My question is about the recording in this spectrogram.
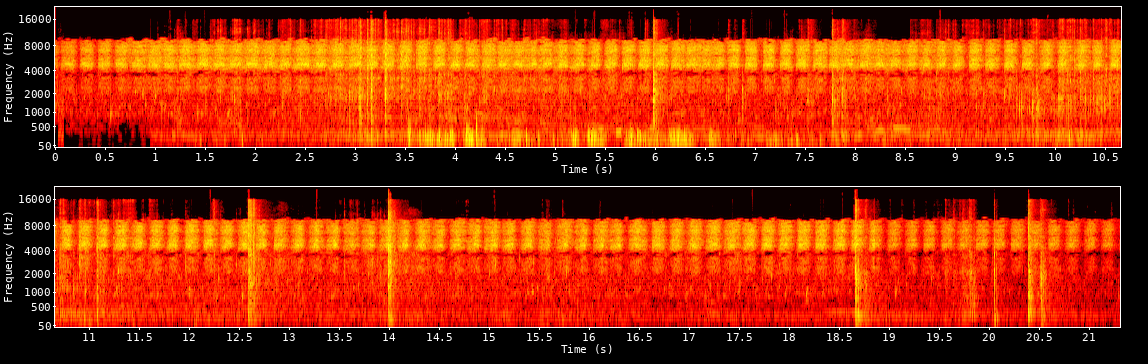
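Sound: cicada singing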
